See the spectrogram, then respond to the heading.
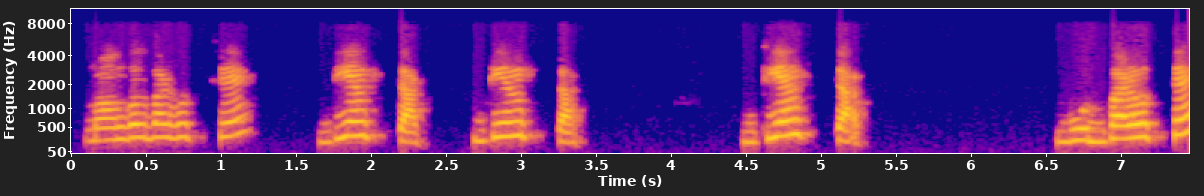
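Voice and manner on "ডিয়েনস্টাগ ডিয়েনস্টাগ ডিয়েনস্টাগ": ডিয়েনস্টাগ as German Dienstag, deens-tahg; German Tuesday. Shown as a demonstration. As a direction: model ডিয়েনস্টাগ in German, repeated. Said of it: "উচ্চারণ করে দেই".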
